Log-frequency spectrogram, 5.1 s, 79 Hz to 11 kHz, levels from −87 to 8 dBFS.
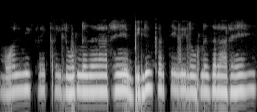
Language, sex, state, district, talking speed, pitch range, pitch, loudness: Hindi, female, Uttar Pradesh, Lucknow, 185 wpm, 195-210 Hz, 200 Hz, -14 LUFS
